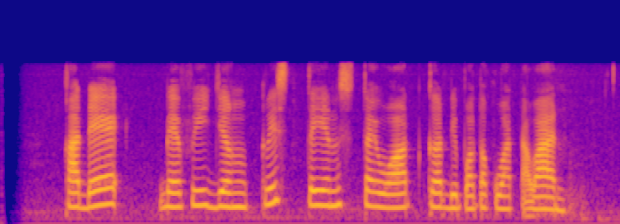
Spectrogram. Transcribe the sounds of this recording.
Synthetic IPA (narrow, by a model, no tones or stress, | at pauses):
kadɛ | dɛfid͡ʒɨŋkɾist̪inst̪ɛwɔt̪̚kɨrdipɔt̪ɔkuwat̪a̰wan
